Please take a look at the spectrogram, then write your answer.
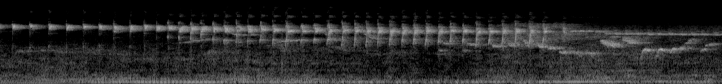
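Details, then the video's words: Agile, lively lovebird agitated by a lure recording, giving its chattering ngekek song: a long, fast run of high, sharp rattling notes repeated about four times a second, sliding slightly downward, with a low hum in the background. "Love bird emosi pas u pancingan 100% ampuh"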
